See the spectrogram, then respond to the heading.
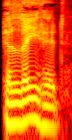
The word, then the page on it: elated: American English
